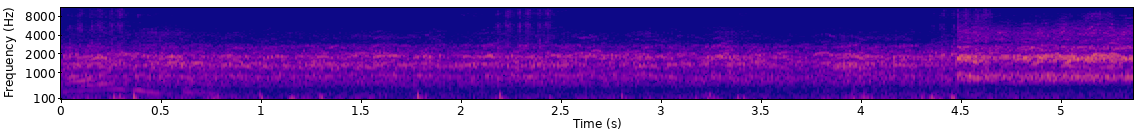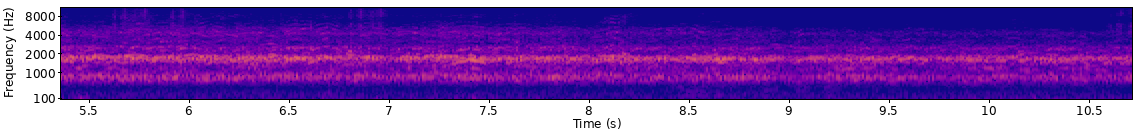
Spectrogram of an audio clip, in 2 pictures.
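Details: Large flocks of wintering Snow Geese at Tule Lake on the California–Oregon border: a continuous dense roar of many overlapping honking calls, with brief louder nearer honks and low rumbling noise underneath.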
